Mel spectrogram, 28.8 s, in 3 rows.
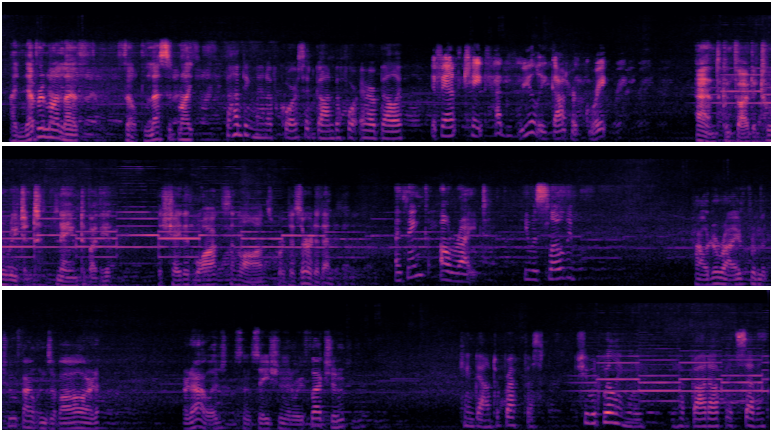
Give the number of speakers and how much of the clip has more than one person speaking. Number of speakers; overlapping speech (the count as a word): seven, no overlap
